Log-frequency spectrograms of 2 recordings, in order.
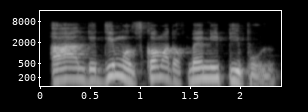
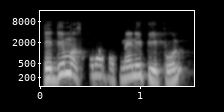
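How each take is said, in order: First: Slower reading. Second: Reading fast. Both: Real, not acted. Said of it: "Don't, don't speak fast".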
